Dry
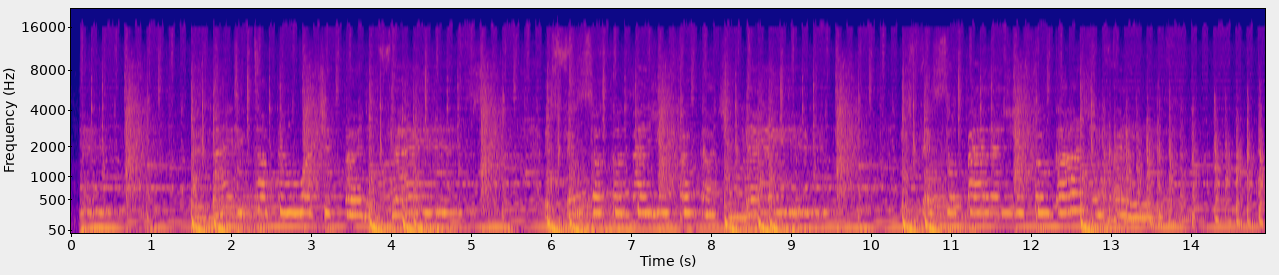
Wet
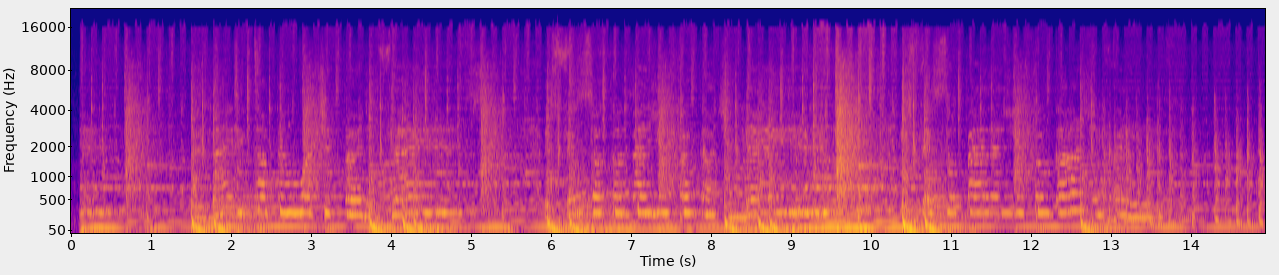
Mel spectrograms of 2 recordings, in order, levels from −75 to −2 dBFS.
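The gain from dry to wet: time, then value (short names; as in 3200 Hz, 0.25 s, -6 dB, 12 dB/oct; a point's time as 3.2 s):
8.91 s +2 dB
9.42 s +10 dB
9.96 s +10 dB
11.14 s 0 dB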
